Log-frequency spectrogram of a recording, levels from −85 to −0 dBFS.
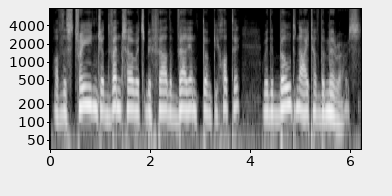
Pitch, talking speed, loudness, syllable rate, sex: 155 Hz, 165 wpm, -17 LUFS, 4.6 syllables/s, male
